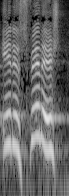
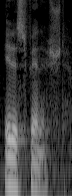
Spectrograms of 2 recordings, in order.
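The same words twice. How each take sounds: First: High, ringing declaration of victory; exultant preacher's cry; triumphant cry. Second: Low, soft quotation of last words; subdued and grave; hushed, solemn. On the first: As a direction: proclaim it as a victory won. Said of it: "it's a triumphant cry". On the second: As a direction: let it fall quietly, with reverence. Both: Acted.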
